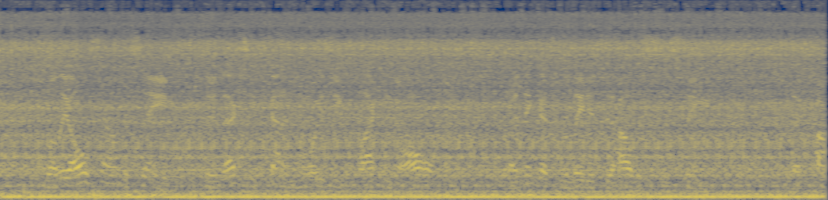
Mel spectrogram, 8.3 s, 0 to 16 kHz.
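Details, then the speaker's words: Fuel-injected Corvette V8 at idle, modified valve cover, one pushrod sitting deeper: light rapid clacking about three a second over even idle; valve train ticking suspected from one rocker out of lash, to be adjusted, possible internal damage. "we'll fire it up and see if we can hear some some clicking coming from one or the other one"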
